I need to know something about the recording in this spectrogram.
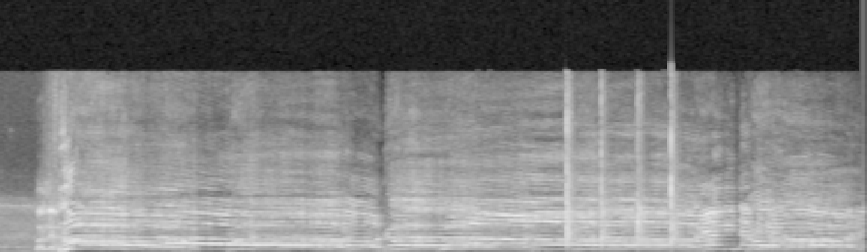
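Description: Men yelling in celebration of a goal: a run of long, drawn-out shouts, each falling in pitch at its end. Three sharp slaps or claps cut through about two-thirds of the way in.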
